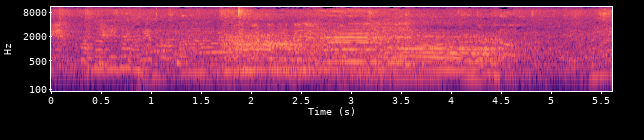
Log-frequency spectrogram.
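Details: Huge, tall cattle shown at an Indonesian cattle contest, a sustained bellowing moo lasting nearly four seconds, with a steady harmonic tone that wavers slightly before trailing off into the background noise of the crowd.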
